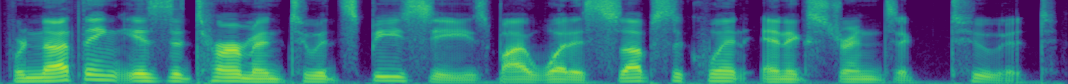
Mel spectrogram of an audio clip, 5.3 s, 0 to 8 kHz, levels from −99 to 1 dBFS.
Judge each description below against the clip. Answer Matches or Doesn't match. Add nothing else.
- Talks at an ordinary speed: Matches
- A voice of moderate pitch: Doesn't match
